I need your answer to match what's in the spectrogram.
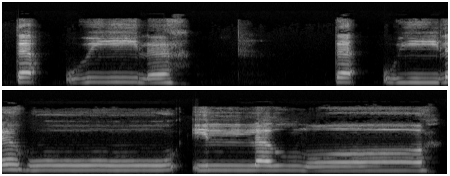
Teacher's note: تأویلہ کو لمبا کرنا ہے چونکہ اس کے آگے حمزہ آ رہا ہے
